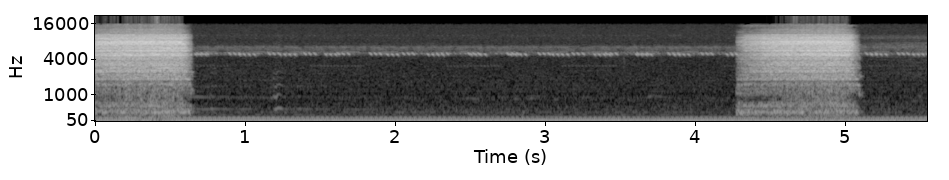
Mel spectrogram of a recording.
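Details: Barn owl young, five left from eight hatched eggs, playing in a farmland nest box, Hula Valley, northern Israel, June 2020; two isolated breathy hisses about four seconds apart, a high steady insect whine filling the quiet.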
